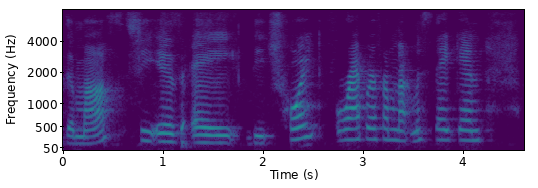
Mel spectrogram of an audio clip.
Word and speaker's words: DeMoss: I think her last name is pronounced DeMoss.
